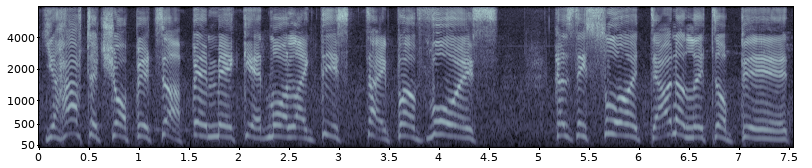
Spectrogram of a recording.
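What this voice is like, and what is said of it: Failed reggae accent, sounds Scottish. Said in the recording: “I can do a reggae voice. That's that's awful. That's not even good. ... I end up sounding Irish ... Now I'm sounding Scottish.”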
